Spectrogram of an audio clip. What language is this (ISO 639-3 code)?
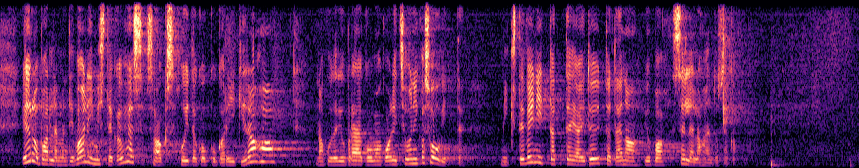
est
